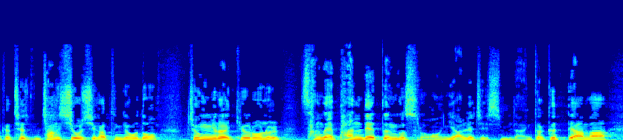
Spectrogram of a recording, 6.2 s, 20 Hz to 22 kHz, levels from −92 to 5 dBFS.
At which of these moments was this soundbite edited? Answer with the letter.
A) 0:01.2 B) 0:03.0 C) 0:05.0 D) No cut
B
